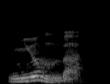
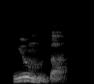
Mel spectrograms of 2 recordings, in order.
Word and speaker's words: nyumba: The word for house is nyumba. Nyumba. – Nyumba. – NYUMBA. So again, we have this NY sound starting a syllable. Nyumba. Like in nywa. But here it's slightly easier. Nyumba.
